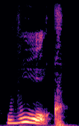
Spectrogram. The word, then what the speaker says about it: walk: Посмотрите, когда мы говорим с вами гулять, а именно он гуляет, а не работает с детьми в парке, то звук у нас долгий О, он прямо такой в горлышке. Walk, walk, вот это гулять.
